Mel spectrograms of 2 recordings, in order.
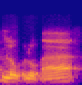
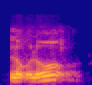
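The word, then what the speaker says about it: لؤلؤ: Lu'lu kemudian muqsadah itu biibdalin qara. Hamzahnya dibaca diibdal, yakni dijadikan mad. Hamzahnya dijadikan waw. Jadi kita bacanya lu'a. Bukan lu'a, tapi lu'a. Jadi mad, dua harokat.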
